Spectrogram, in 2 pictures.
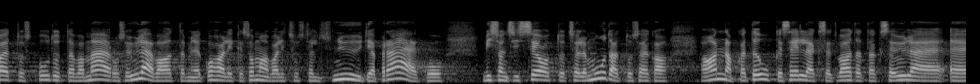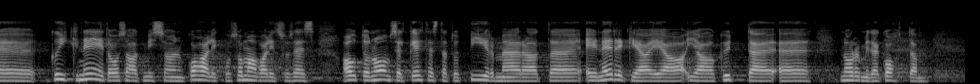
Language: Estonian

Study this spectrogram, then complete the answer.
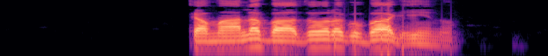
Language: Phalura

